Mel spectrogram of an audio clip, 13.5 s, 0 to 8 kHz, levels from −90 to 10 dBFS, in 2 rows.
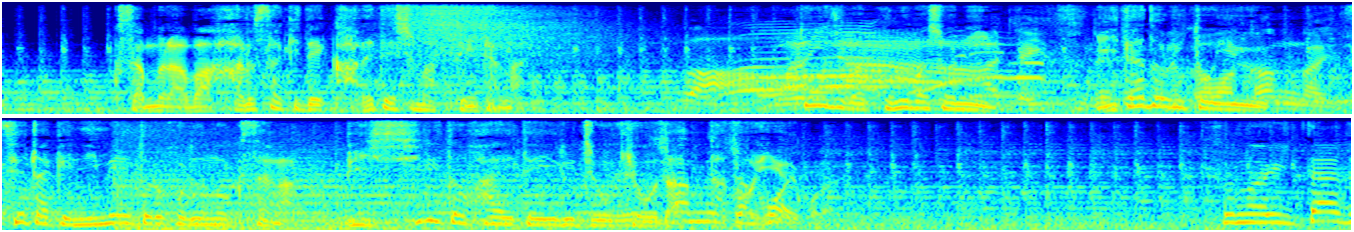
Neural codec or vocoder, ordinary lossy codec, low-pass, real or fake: none; none; 7.2 kHz; real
